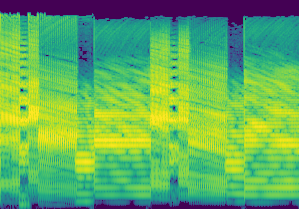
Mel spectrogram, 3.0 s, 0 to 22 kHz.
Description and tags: Glitch Bass 001
bass, dance, electronic, glitch, loop, synth, techno, trance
